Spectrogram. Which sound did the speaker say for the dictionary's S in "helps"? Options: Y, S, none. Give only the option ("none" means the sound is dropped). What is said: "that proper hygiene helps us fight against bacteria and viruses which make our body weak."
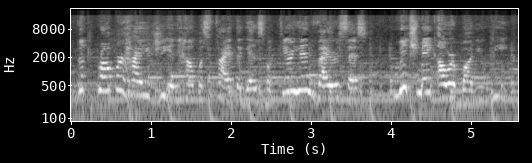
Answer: none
